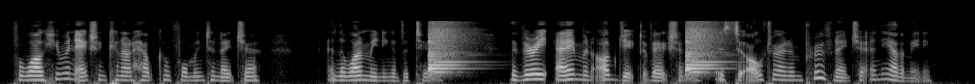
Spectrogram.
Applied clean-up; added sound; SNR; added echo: none; Snare drum; 1 dB; none.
